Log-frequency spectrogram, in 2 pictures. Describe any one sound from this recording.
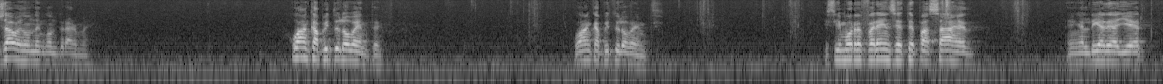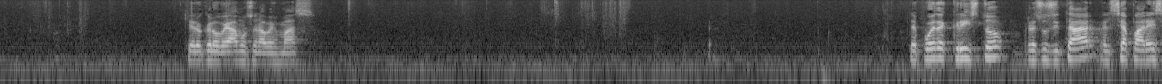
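A middle-aged man speaks slowly and deliberately into a microphone, with pauses between phrases.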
